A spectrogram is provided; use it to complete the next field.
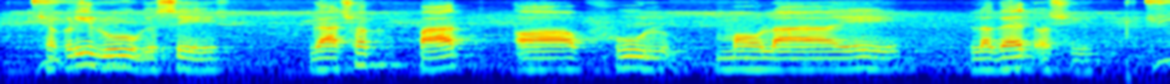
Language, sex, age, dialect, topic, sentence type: Maithili, male, 18-24, Southern/Standard, agriculture, statement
